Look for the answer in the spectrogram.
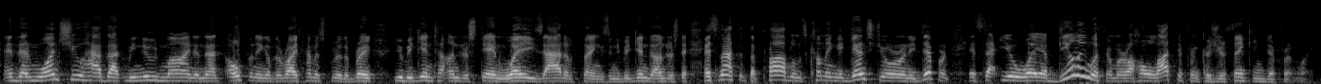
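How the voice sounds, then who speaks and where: A man's voice: fairly high pitch, fast talker, few pauses. A man giving an impassioned metaphysical sermon as a spiritual teacher, exhorting conversationally and repeating phrases for emphasis.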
